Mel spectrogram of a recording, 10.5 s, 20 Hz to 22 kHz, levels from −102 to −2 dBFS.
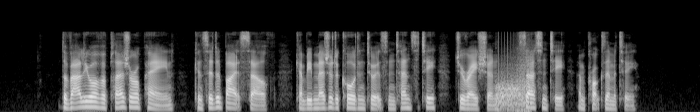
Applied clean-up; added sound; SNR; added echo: none; Train; 1 dB; none.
